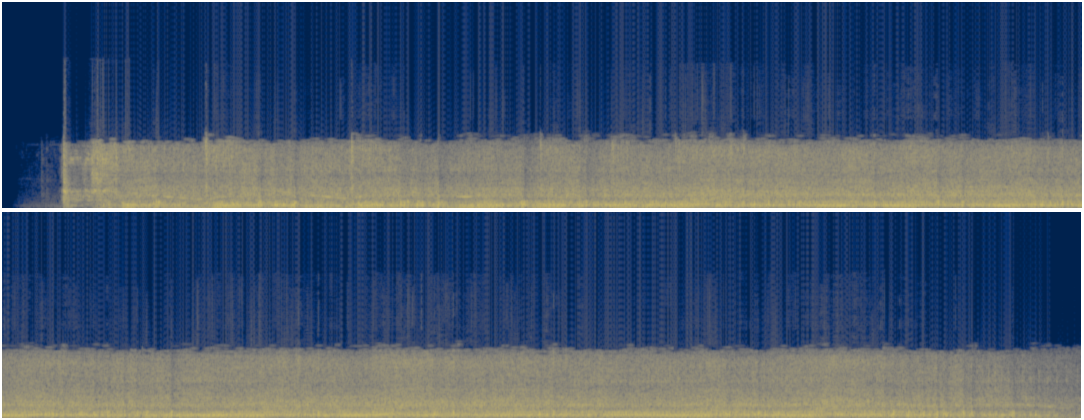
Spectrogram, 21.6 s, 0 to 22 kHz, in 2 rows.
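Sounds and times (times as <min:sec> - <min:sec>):
Porsche 911 Turbo engine throttle: 0:00.5 - 0:21.5.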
